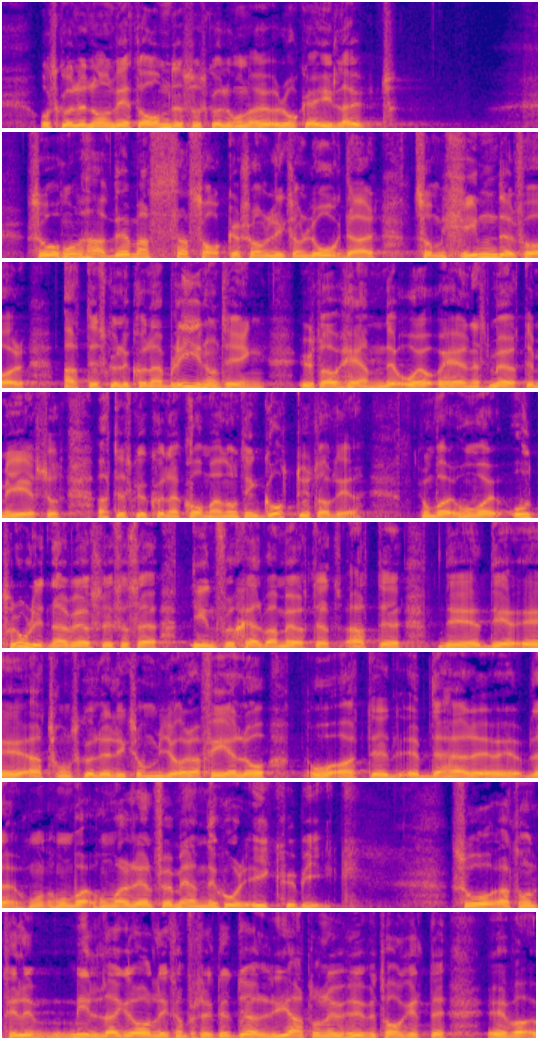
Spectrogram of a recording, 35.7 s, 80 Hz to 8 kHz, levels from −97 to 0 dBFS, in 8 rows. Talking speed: 165 wpm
